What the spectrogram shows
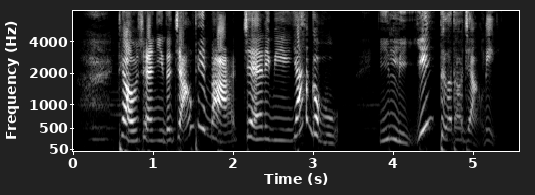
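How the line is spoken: Grinning old man. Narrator (Chinese): 小辫胡子爷咧开嘴笑着说

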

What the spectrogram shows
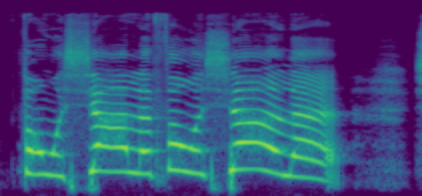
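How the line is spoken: Frightened shouting. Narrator (Chinese): 害怕的，小官员大喊大叫

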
